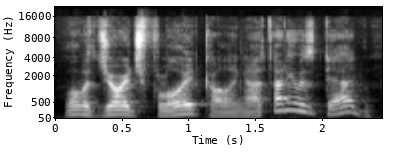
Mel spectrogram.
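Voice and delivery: normal talking voice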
